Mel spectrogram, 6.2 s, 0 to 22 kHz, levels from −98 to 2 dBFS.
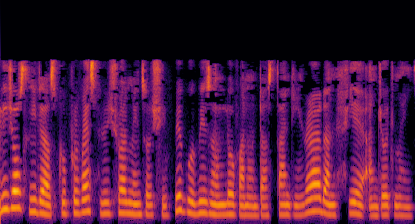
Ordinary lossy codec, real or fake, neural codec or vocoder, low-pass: MP3, 32 kbps; fake; autoencoder, 48 kHz, 32 numbers a frame, DAC-VAE, trained on Japanese speech; 7.2 kHz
